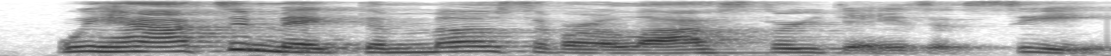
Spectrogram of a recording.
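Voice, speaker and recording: A female-sounding, put-on character voice, raspy and fairly high in pitch, runs at a moderate pace. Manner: serious, grave.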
